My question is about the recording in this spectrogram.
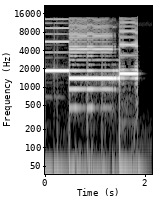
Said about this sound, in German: Okay, mein Timer ist einfach abgelaufen. Oh, das klang ja total ekelhaft.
